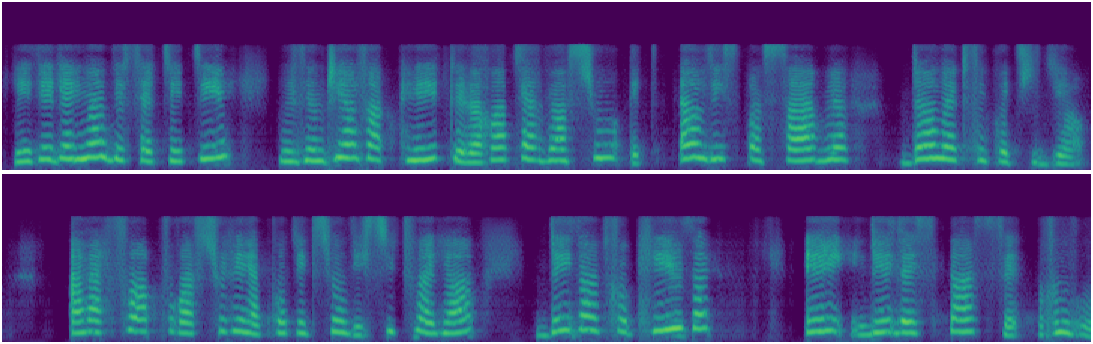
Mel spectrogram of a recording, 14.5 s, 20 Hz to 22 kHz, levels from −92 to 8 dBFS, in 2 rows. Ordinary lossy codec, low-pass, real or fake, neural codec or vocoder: none; none; fake; codec, 16 kHz, 0.5 kbps, FreqCodec, smaller model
